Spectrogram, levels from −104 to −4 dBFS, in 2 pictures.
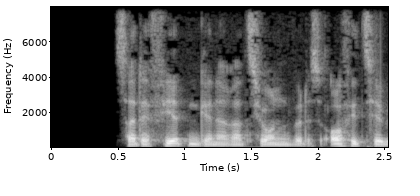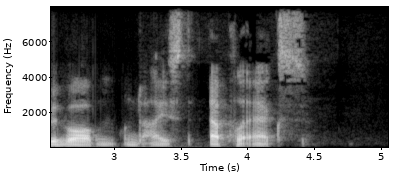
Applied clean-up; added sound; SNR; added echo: neural mask model DeepFilterNet 3.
